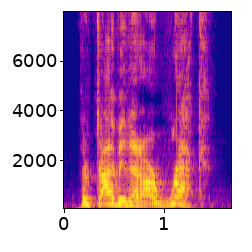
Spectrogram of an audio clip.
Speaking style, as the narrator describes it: He exclaimed

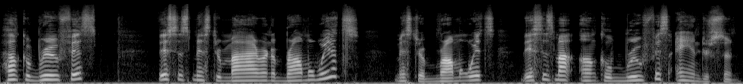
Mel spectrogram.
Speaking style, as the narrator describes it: Hattie in a worried tone said

